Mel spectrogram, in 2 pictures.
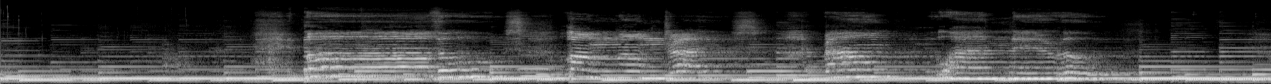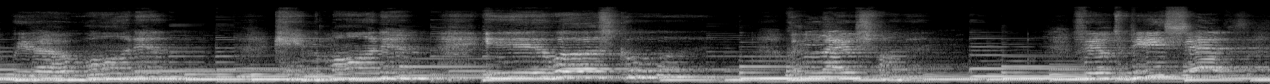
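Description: Acoustic guitar strumming a steady rhythm under a woman's singing voice in a live folk song.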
